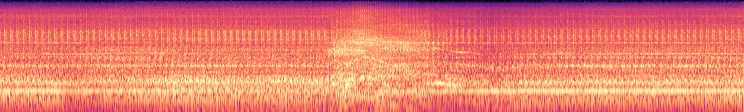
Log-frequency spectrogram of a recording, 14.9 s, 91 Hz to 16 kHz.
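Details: Subaru EJ25 at idle: a regular metallic knock, about four per second, rising and falling with the engine. Owner unsure whether it is piston slap or rod bearings.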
